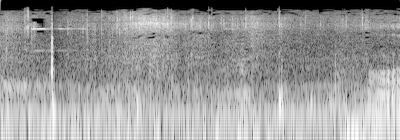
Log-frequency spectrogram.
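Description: Steady low hum of indoor room tone with a single short click about a quarter second in; a man's voice starts near the end.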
